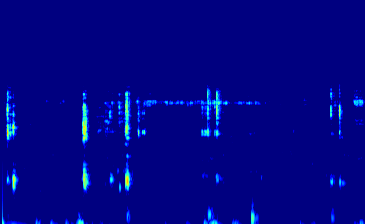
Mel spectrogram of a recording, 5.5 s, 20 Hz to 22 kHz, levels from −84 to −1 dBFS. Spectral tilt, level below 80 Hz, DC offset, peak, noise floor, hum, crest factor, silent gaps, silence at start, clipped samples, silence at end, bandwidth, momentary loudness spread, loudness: 3.5 dB/octave; -72 dBFS; under 0.1%; -14 dBFS; -81 dBFS; none; 28 dB; none; 0.1 s; under 0.1%; 0.05 s; 5.6 kHz; 26 LU; -37 LUFS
